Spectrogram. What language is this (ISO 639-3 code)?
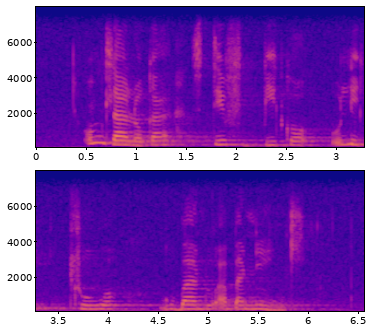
nbl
